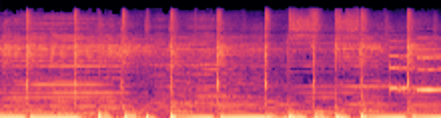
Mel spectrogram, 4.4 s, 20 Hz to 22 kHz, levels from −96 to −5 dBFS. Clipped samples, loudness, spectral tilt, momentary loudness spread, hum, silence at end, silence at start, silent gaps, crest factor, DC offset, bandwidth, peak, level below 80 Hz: under 0.1%; -17 LUFS; -4 dB/octave; 3 LU; none; 0 s; 0 s; none; 14 dB; 0.2%; 16.5 kHz; -2 dBFS; -18 dBFS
